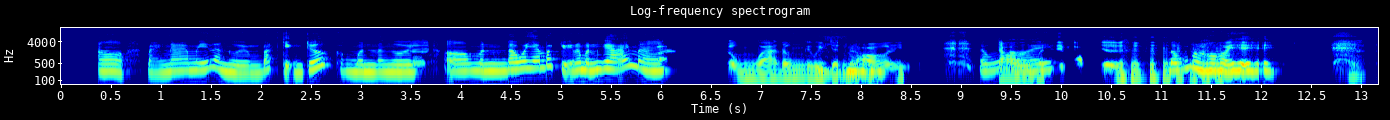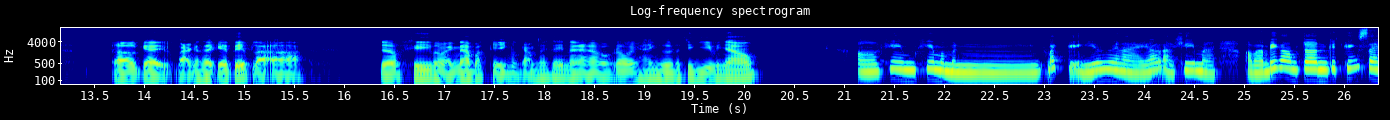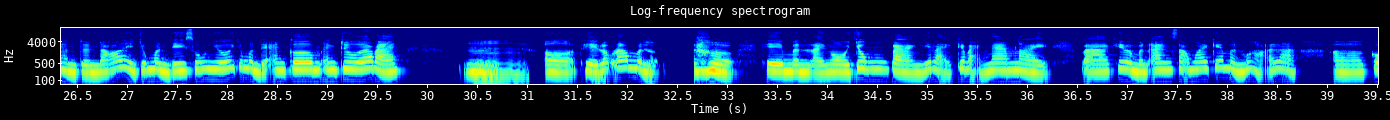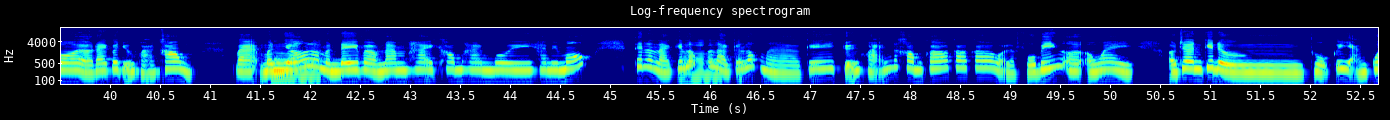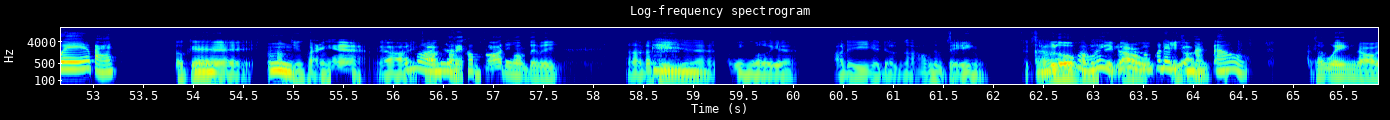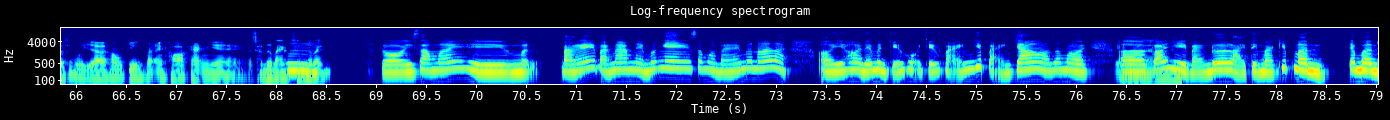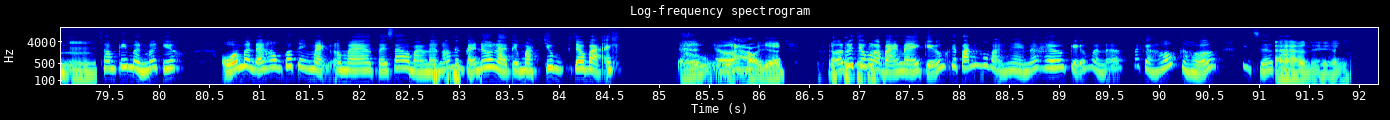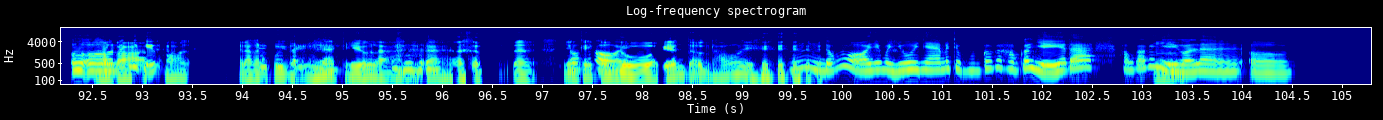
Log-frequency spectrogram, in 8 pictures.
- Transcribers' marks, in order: laugh; laugh; laughing while speaking: "rồi"; tapping; laughing while speaking: "ờ"; laughing while speaking: "Ừm"; other background noise; laugh; laughing while speaking: "bạn? Trời ơi!"; laugh; laugh; laugh
- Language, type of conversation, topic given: Vietnamese, podcast, Bạn có kỷ niệm hài hước nào với người lạ trong một chuyến đi không?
